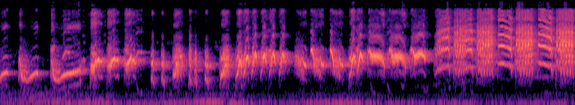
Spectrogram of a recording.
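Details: Chinese hwamei morning song used for voice training and provoking singing: opens with low slurred whistles, builds into rapid rich warbled notes, then harsh buzzy sweeps near the end.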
